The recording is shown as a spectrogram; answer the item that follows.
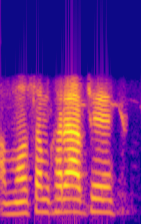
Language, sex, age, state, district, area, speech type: Maithili, female, 30-45, Bihar, Madhepura, rural, conversation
